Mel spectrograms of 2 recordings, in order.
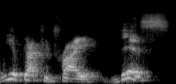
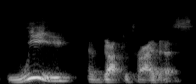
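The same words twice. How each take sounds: First: The word this carries the strongest stress. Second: The word we carries the strongest stress. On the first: This particular available thing should be tried. "it'd be highlighting something that is available" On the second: The group together needs to try it. "it emphasized us together needing to do it"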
